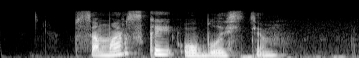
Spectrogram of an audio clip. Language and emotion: Russian, neutral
